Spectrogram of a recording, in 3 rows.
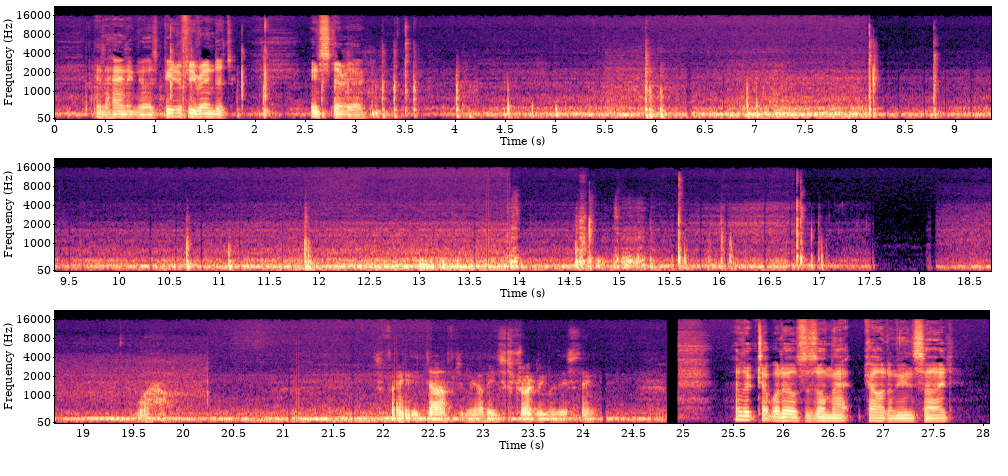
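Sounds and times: low rumble from speakers: 0.0s - 24.8s.

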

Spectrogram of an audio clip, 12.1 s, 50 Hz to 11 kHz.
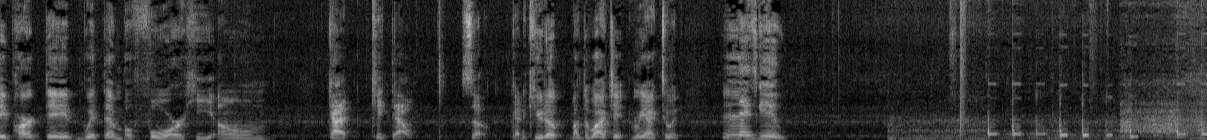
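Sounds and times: low hiss: 0.0s - 10.0s
short beeping notes: 9.9s - 12.0s.

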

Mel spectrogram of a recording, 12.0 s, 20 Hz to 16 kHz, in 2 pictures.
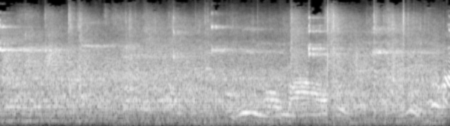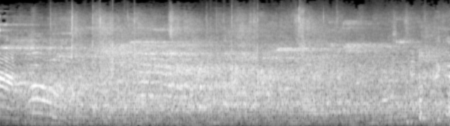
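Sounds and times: shoe squeaks: 0.0s - 0.2s, 1.0s - 1.6s, 2.3s - 5.4s, 9.6s - 11.7s
hall noise with voices: 0.0s - 12.0s.

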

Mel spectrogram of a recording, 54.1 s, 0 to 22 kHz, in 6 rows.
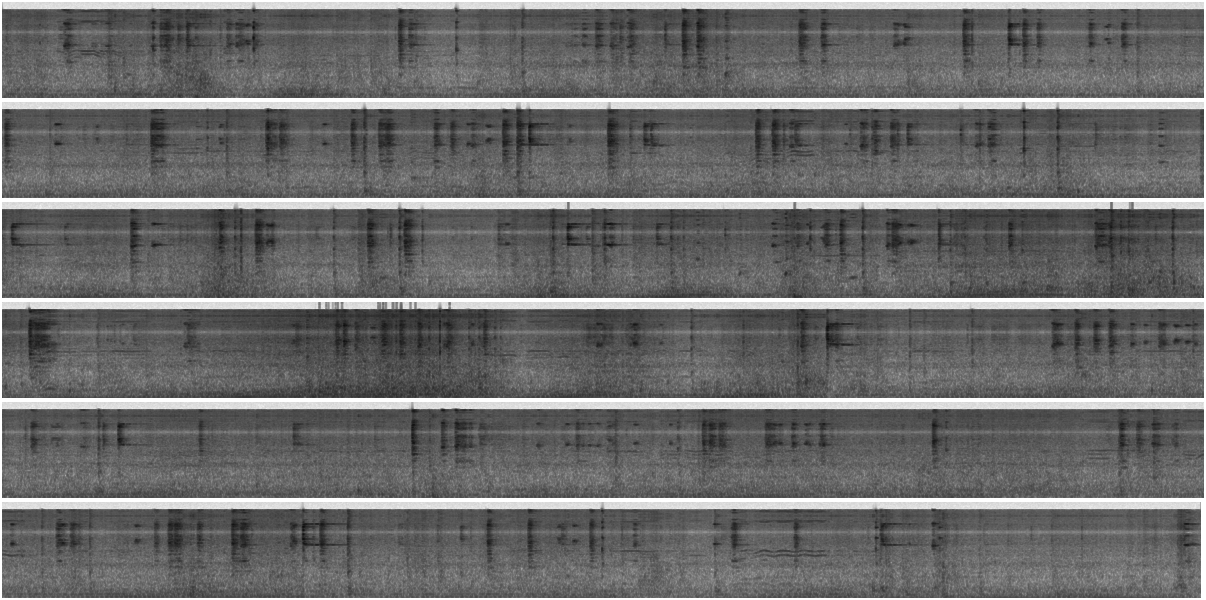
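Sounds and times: clanks and rattles: 0.0s - 54.0s
engine running under load: 0.0s - 54.0s.

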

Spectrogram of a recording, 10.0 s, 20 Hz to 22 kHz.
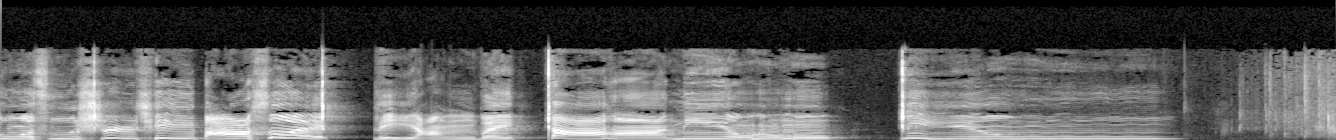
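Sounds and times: man singing a held note: 3.9s - 8.9s.

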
